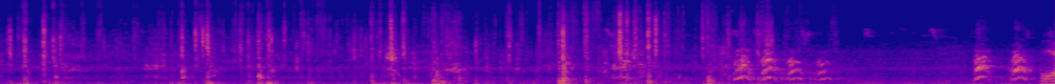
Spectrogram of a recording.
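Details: A pair of dogs, a male and a female, affectionate, with him submitting to her: mostly clicking and rustling handling noise, ending with a few short, rising, nasal whines near the close.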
